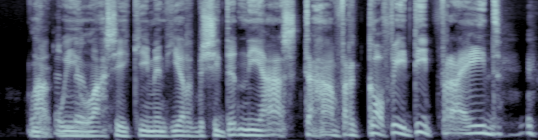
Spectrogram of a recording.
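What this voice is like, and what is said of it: Put-on Scottish accent. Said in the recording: “it's just a flawless accent ... I'm sure that's gained us just thousands of Scottish listeners.”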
